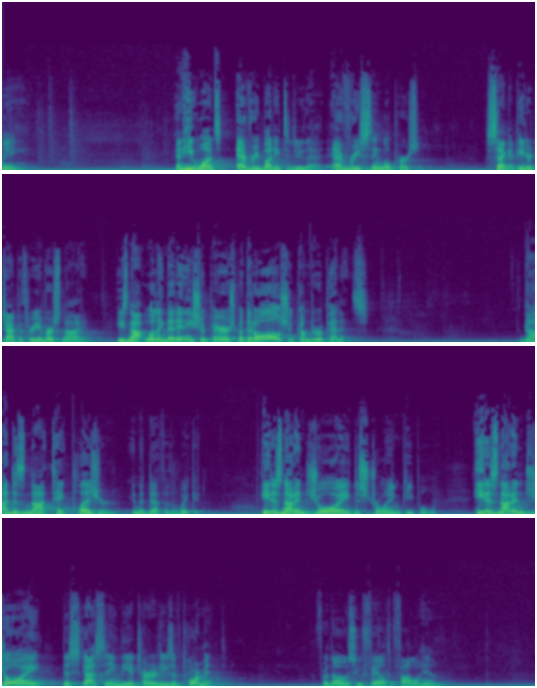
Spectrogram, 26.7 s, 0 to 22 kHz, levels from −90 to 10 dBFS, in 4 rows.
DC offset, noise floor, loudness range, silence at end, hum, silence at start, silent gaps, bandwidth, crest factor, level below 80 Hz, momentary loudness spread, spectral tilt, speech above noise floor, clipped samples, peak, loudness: under 0.1%; -52 dBFS; 6 LU; 1.15 s; 60 Hz at -45 dBFS; 0 s; none; 13.5 kHz; 18 dB; -52 dBFS; 14 LU; -5.5 dB/octave; 31 dB; under 0.1%; -4 dBFS; -22 LUFS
